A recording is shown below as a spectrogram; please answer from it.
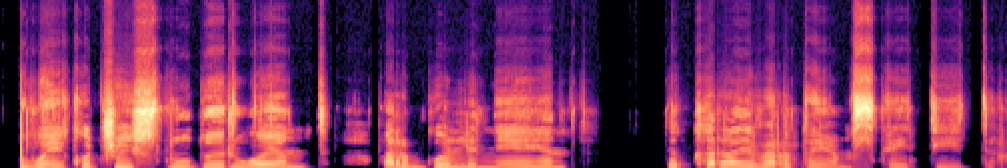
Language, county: Lithuanian, Marijampolė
